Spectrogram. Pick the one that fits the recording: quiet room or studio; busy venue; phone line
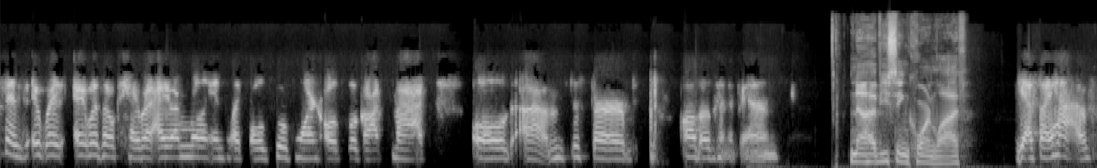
phone line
